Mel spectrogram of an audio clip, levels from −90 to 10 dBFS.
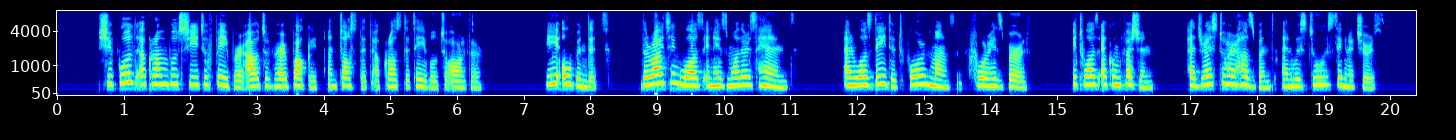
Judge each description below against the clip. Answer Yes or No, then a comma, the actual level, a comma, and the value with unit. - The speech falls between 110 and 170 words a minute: Yes, average, 145 wpm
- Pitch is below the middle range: No, high, 235 Hz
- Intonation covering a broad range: No, average, 4.4 semitones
